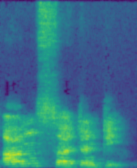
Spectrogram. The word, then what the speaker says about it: uncertainty: The word is uncertainty. Uncertainty. So we are stressing on third from the last syllable, which is C-E-R, uncertainty.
